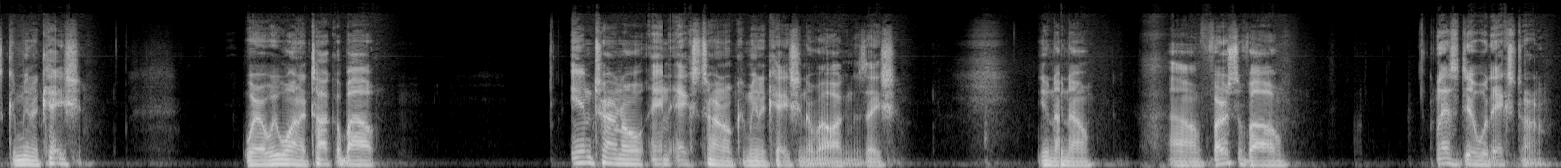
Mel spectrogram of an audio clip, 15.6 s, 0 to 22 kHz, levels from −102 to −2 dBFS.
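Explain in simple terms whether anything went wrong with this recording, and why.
CD skips at 6.62 s and 10.59 s: a knock or a flaw made the player's laser jump to another turn of the disc's spiral. Each time the speech drops out for a tiny fraction of a second, then carries on from a different point.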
